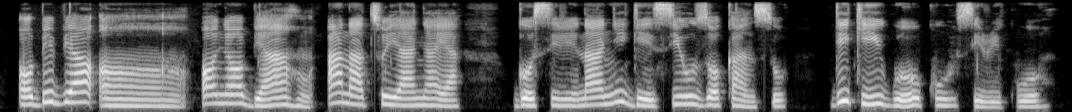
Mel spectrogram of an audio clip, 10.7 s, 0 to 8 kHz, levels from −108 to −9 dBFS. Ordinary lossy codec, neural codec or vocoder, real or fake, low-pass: none; none; real; 7.2 kHz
